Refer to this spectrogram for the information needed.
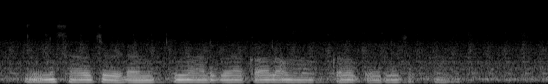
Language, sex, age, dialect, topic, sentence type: Telugu, male, 18-24, Central/Coastal, agriculture, question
